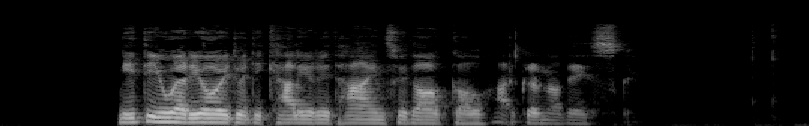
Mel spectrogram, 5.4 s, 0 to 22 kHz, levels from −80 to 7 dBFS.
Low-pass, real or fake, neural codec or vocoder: 9.9 kHz; real; none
